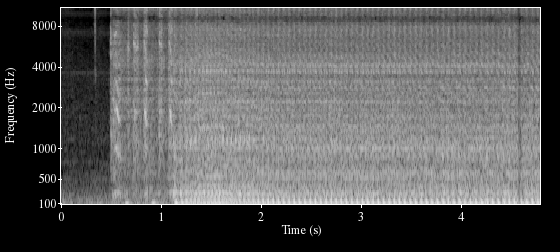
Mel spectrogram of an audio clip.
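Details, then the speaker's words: BMW GS310, about 1.5 years and 25,000 km, single-cylinder, microphone near the engine: the starter spins briefly, the engine catches within a second and settles into an even, steady thump with no ticking. Normal start and idle. "hope you can hear it I'll take the microphone once again closer to the engine at least to my years this is more pleasant to hear"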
